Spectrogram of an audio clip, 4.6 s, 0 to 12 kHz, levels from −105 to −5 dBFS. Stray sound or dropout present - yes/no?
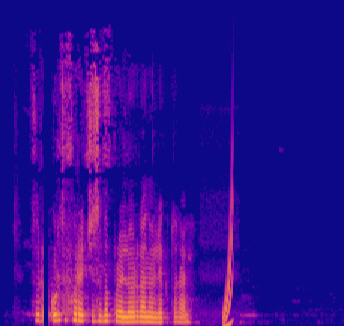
yes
